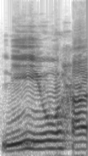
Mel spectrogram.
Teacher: ہا جیم واو پہ جو جیم پہ تشدید ہے اس لیے ہا کو کھینچتے ہوئے جیم کے ساتھ ملانا ہے اور جیم پہ سختی کے ساتھ پڑھنا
